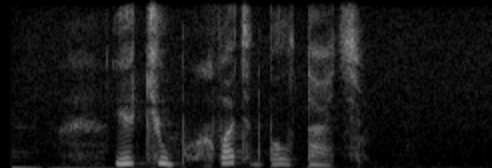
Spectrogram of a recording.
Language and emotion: Russian, angry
